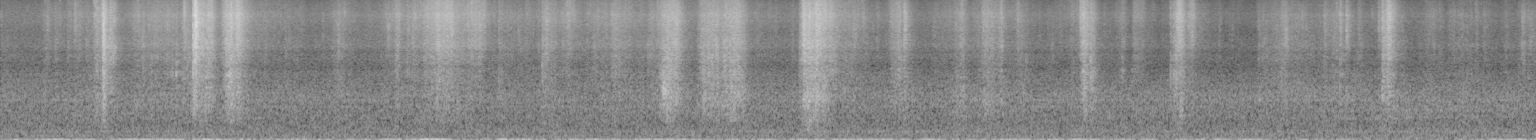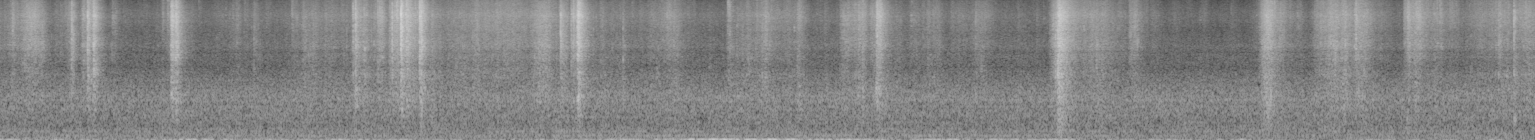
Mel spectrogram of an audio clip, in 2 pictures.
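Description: Dry banana leaves and frond debris crackling and rustling in irregular bursts as they are cut, pulled away and trodden on.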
